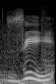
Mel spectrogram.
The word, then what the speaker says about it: Zee: Let me know at Z. And of course, people don't realize my name is spelled Z-E-E.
